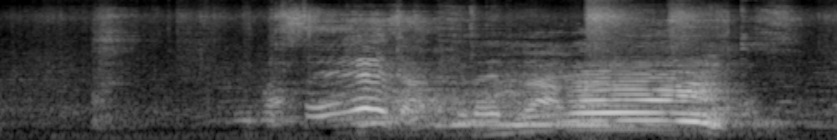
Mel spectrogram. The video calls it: The sound of Cows ready to leave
